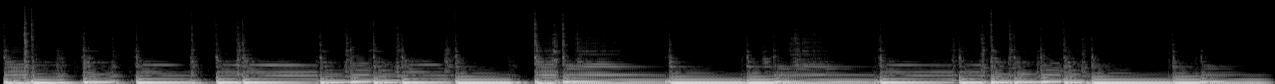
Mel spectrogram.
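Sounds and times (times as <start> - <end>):
resonant acoustic bass: 0.0 - 12.7.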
